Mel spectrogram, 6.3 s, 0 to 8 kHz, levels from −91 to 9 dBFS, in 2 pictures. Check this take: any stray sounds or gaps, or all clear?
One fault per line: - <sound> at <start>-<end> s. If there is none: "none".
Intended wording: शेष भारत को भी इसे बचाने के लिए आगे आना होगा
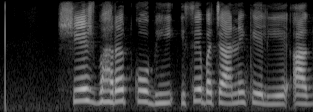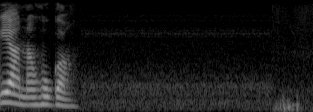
none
